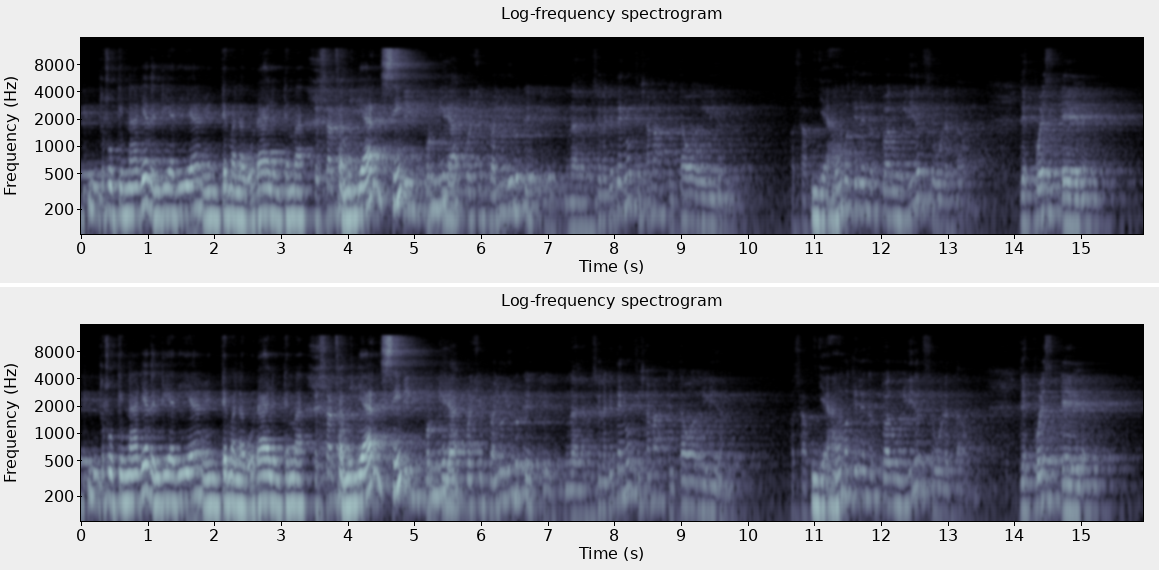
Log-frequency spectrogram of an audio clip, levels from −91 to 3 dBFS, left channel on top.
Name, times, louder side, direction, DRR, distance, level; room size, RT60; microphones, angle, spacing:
voice 1, 0.0-3.5 3.9-4.9 5.2-5.7 10.9-11.4, right 2 dB, 15° right, 6 dB, 0.3 m, -29 dB
voice 2, 3.5-4.0 4.8-9.6 10.8-10.9 11.3-13.3 13.7-15.0, equal, 65° right, -2 dB, 2.6 m, -38 dB
27.5 x 11.5 x 4.5 m, 2.3 s
head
